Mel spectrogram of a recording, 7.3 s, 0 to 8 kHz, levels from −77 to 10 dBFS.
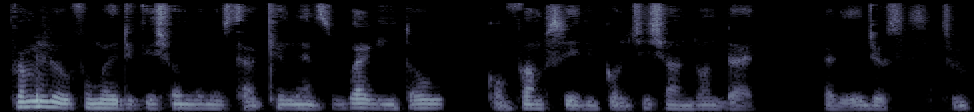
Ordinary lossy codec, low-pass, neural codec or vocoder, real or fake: MP3, 32 kbps; 7.2 kHz; codec, 24 kHz, 0.9 kbps, DualCodec; fake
